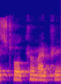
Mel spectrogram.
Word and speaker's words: stoichiometry: That is स्टोकियोमेट्री। अलग-अलग लोग इसको अलग-अलग प्रोनाउंस करते हैं। बट मेरे लिए ये स्टोकियोमेट्री है।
